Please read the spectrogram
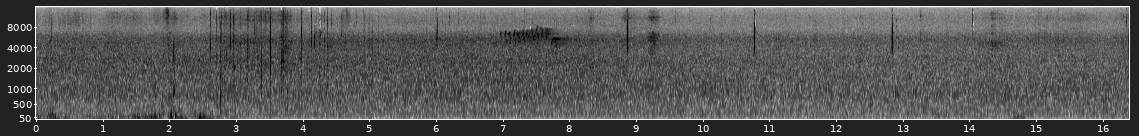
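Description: Steady outdoor background hiss in woodland, with low bumps and knocks of the handheld camera being moved in the first few seconds, a brief high chirp about seven seconds in, and a few faint clicks.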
